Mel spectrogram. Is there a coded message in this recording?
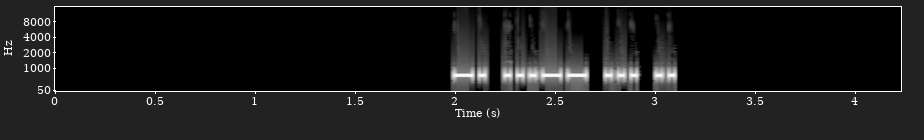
Yes: Morse code from 2.0 to 3.1 s, heard as a keyed tone, about 34 wpm, 700 Hz. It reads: N3SI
